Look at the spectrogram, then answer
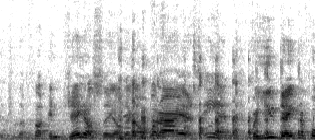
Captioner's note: people laughing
